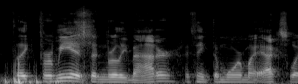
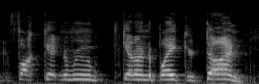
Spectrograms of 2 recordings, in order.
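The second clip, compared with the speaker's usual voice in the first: higher mock yell at Mac; retold coach yell; 9 semitones higher than usual. Coach ordering a drunk player to the bike, mock yell. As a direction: bark it like an annoyed coach. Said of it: "He's yelling at Mac".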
